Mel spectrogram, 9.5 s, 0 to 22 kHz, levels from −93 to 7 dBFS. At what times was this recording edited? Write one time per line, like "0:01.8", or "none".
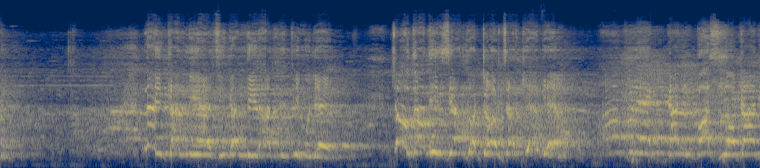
0:07.7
